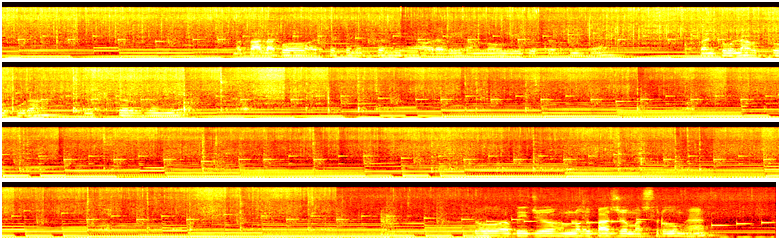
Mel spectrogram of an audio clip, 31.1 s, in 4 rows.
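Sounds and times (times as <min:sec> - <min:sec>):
vegetables sizzling in oil: 0:00.0 - 0:28.1, 0:29.8 - 0:31.0
background music with bass line: 0:00.0 - 0:31.0
metal spatula scraping pan: 0:04.7 - 0:13.2.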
